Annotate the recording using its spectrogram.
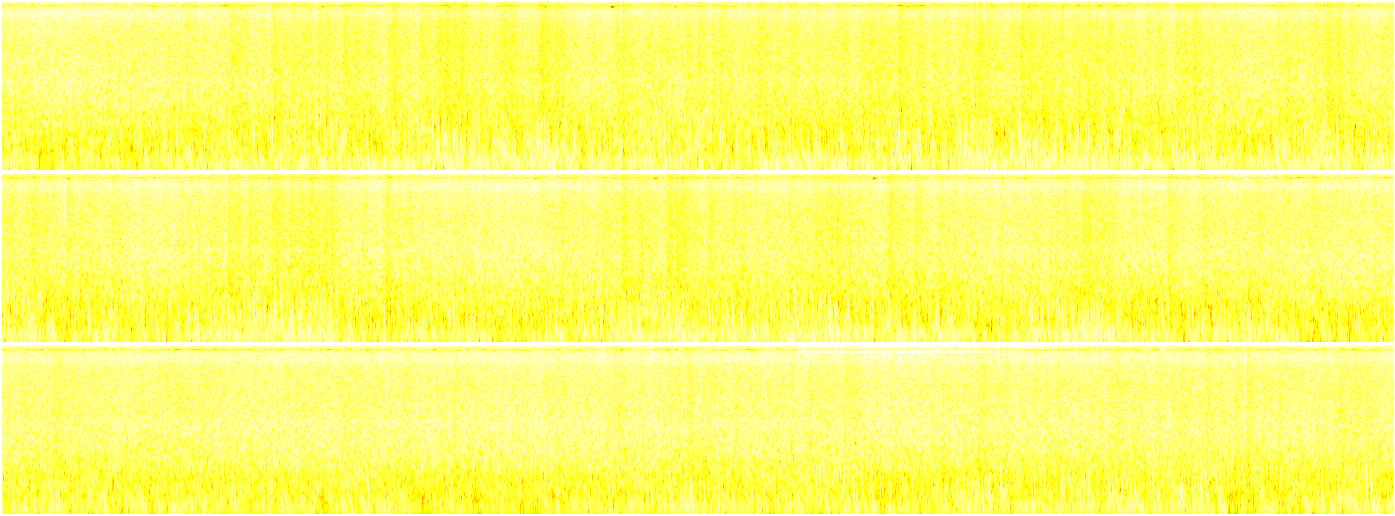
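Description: Steady rain falling, with wind gusting across the microphone in a low rumble that eases somewhat after about twenty seconds.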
